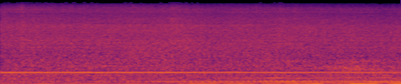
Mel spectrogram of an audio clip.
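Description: A steady machine hum with a constant high whine over it. The low hum grows louder about two seconds in.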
